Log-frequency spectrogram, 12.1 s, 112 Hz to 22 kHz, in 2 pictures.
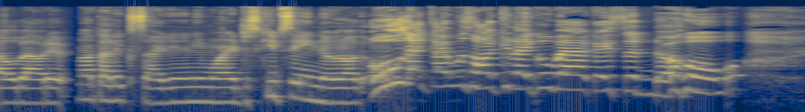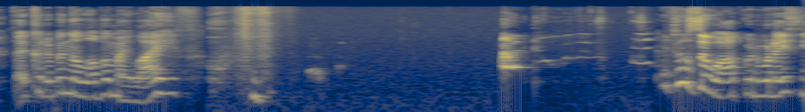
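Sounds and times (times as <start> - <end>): woman whimpering squeal: 9.8 - 11.0.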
